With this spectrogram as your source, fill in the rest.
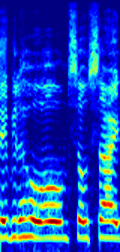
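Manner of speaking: mock tearful voice. Retelling your wife's phone calls at her job, imitating a tearful apology. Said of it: "like she was crying real tears".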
